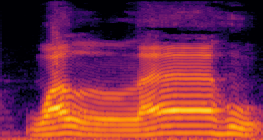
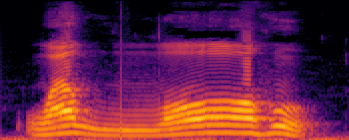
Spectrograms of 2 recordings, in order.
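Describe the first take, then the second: First: The 'lah' sounds thin and bright, like 'la'. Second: The 'lah' sounds full and dark, near O. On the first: The speaker calls it wrong. "bukan wallahu" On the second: The speaker calls it right. "dibaca tebal"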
